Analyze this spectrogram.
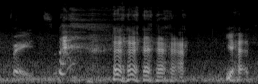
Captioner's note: laughing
